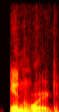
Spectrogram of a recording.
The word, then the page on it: inward: American English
